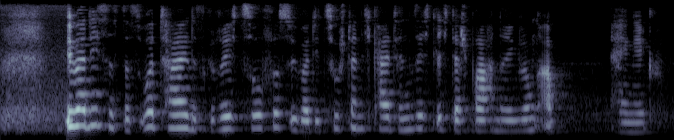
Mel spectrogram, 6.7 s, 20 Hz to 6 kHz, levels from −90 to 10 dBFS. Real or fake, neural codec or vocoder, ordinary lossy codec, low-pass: real; none; none; 5.4 kHz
